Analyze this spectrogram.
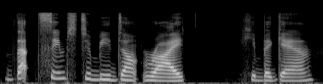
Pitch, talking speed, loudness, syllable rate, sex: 205 Hz, 150 wpm, -21 LUFS, 3.4 syllables/s, female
